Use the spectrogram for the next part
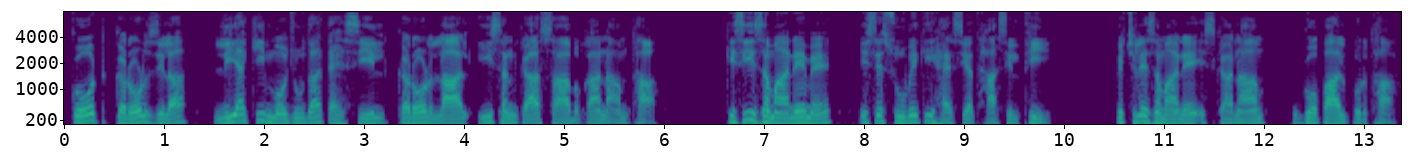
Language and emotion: Urdu, neutral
